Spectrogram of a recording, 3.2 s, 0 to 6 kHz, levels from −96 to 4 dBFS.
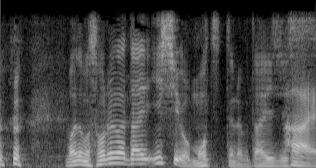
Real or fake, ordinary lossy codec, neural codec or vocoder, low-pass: real; none; none; 5.4 kHz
